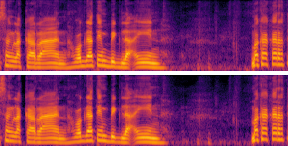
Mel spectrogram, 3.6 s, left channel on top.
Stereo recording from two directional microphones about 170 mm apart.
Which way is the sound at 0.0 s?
5° right (ahead or behind).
